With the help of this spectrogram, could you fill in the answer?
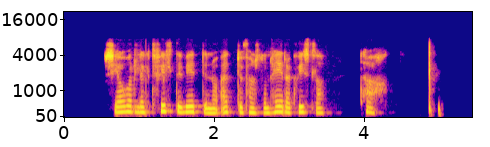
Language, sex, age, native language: Icelandic, female, 30-39, Icelandic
